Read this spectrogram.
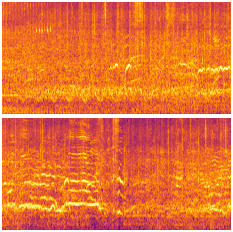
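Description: Many runners' footsteps patter on pavement.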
